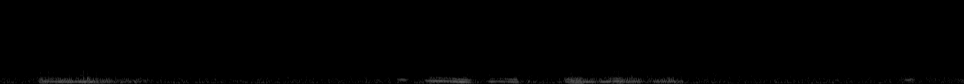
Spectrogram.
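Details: An Australian shepherd snoring while napping; the owner notes the snoring has grown with age: soft, low, rumbling snores recurring every few seconds in a quiet room; ordinary snoring.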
